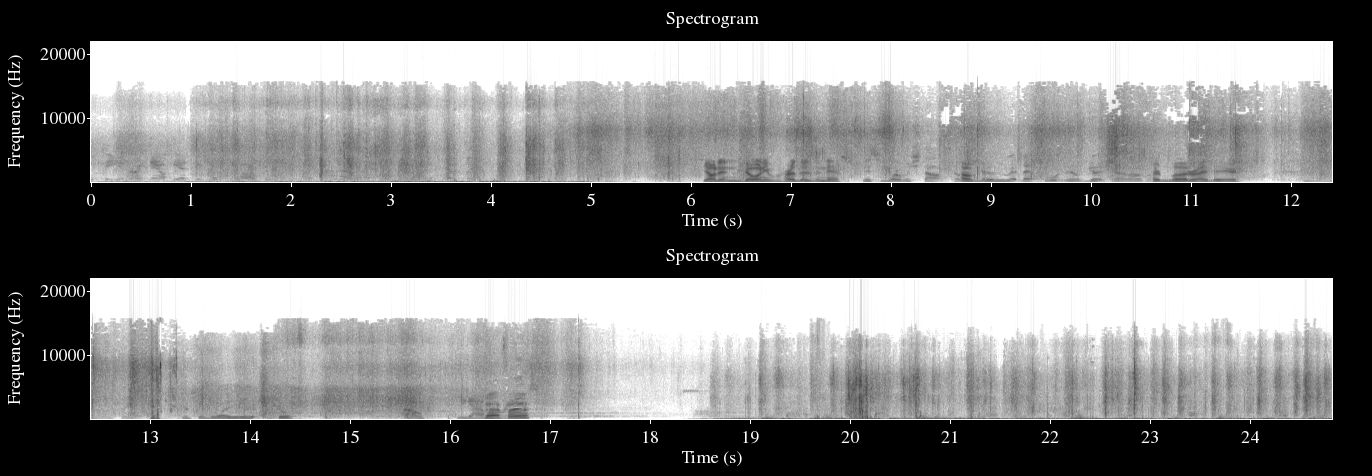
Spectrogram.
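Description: Dry leaves crunch and rustle under running paws.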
